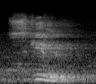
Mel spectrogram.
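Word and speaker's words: sgian-dubh: It's called ski-and-do. Skin-do. Say it. Skin-do. Skin-do. It's a Scottish word for sock knife.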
